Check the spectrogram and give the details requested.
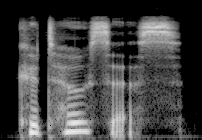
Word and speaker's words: ketosis: Ketosis. Stress on the second syllable.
